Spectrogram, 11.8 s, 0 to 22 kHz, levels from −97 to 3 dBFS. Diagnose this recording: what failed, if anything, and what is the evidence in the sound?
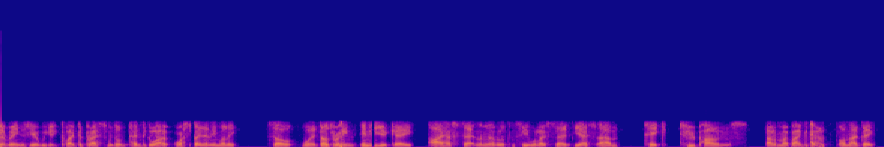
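The codec stage is at fault throughout. The speech went through the GSM full-rate codec, and the buzzy, gravelly texture fits its roughly 13 kbps pulse-excited coding. The band runs only from 200 Hz to 3.7 kHz, so the sound is thin, rough and plainly degraded from start to finish.

The network link corrupted the bitstream in two places, producing GSM bit errors. The decoder received wrong filter, pitch or gain values, which warped the spectrum and level. A brief squawk and gargle appears at 4.50 to 4.59 s, just after "when it does". A longer burst runs from 10.70 to 11.00 s, right after "out of my bank".

The storage or playback stage left a gap between chunks. The audio was handled in 5-second blocks, and silence was inserted at each join. 50 ms holes appear at 4.94 s and at 9.99 s, the second between "um take two pounds" and "out of my bank". 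No speech is missing, but the flow breaks at each join.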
